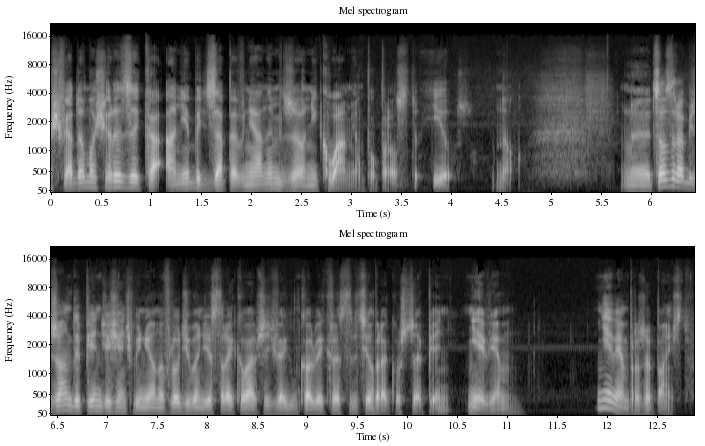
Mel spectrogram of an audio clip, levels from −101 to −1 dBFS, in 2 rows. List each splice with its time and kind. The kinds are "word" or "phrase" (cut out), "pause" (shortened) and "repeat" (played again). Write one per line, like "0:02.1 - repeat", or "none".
0:02.3 - word
0:09.7 - word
